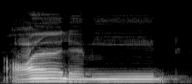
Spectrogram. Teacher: اس کو عالمین نہیں پڑھا جائے گا، اس کو عالمین پڑھا جائے گا، عالمین، عالمین نہیں۔ عین کی مخرج سے عین جو ادا ہوتا ہے وہ گلے کے درمیان والے حصے سے ادا ہوتا ہے، اس عین کو وہاں پر زور دے کر آپ ادا کریں، عالمین، تو ہی یہ درست ہوگا۔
